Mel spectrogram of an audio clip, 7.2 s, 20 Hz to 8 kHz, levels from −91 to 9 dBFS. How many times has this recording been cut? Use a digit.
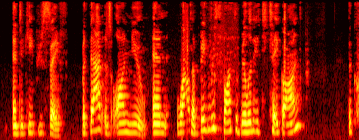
4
